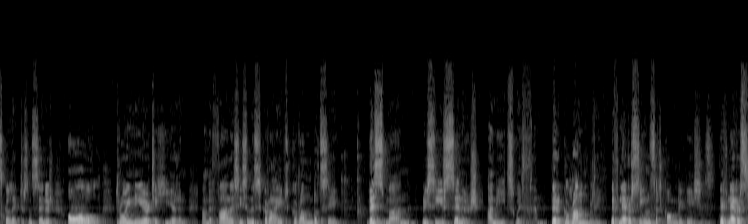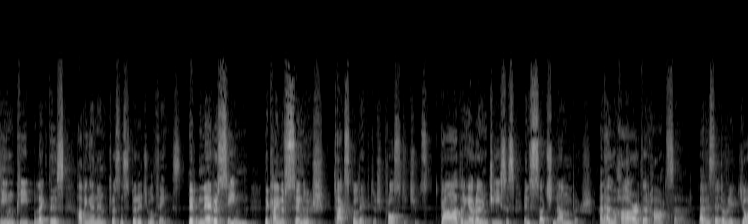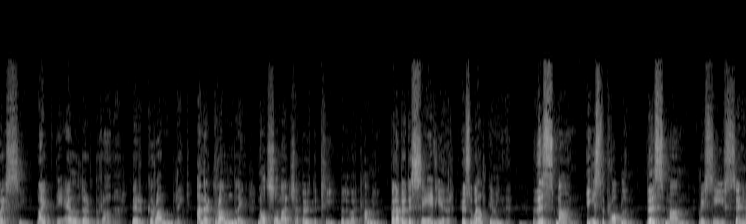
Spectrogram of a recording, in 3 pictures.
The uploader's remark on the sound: recorded at North Harris Free Church on the evening of Friday, 15th September 2023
